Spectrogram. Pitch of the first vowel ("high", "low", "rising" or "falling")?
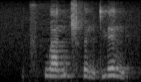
rising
